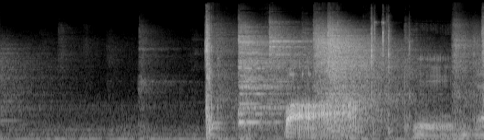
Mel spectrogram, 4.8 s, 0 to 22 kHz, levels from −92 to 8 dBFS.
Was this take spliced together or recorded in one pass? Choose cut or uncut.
uncut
